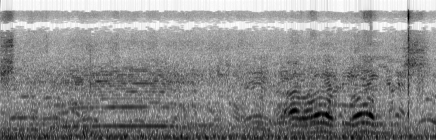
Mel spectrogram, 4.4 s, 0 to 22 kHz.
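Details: Cattle kept for sacrifice, filmed in 2024 running wild: drawn-out wavering moos with a wobbling, rising and falling pitch, loudest near the end, over constant crowd chatter and background noise.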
